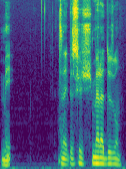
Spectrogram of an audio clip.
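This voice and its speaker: A man's voice: lowish voice, steady tone, fast, a little mellow, no echo. A man doing casual, exasperated and crude mocking commentary as a video host.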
